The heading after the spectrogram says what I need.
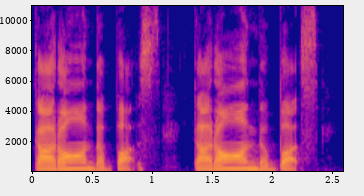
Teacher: got on 하면서 연결해서 연음합니다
